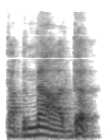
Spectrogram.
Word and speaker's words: tapenade: And in the French, the D is pronounced. The D is real hard. Tapenade. Real hard. So it's a real hard D.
